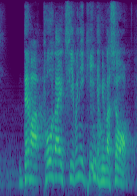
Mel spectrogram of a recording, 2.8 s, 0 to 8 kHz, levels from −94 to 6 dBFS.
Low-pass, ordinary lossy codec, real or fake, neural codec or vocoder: none; none; fake; codec, 16 kHz, 2 kbps, X-Codec, WavLM features, trained on Multilingual LibriSpeech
